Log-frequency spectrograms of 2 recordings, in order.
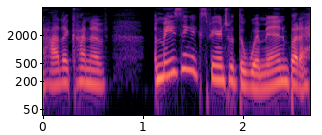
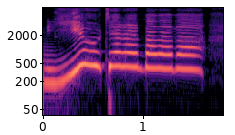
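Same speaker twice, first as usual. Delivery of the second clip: put-on very high sobbing, bawling crying yell; 13 semitones higher, 3 dB louder than usual. Retelling breaking down in a serious meeting, imitating own tearful yelling. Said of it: "and I'm yelling and I'm bawling".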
